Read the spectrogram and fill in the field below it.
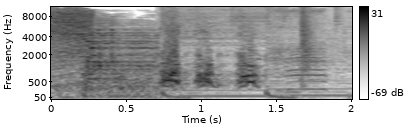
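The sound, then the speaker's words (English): A dog barks several times in quick succession, sharp, with a few short yips between the louder woofs against a faint background; a 'Lock Dog Tease' sound effect. “That's a Lock Dog Tease sound effect.”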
